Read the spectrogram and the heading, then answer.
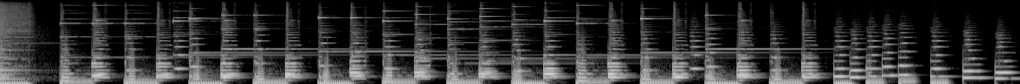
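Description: A fire truck bell rings in a fast, steady series of bright metallic dings, about two strikes per second, loud, each tone ringing briefly before the next hit. No voices.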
